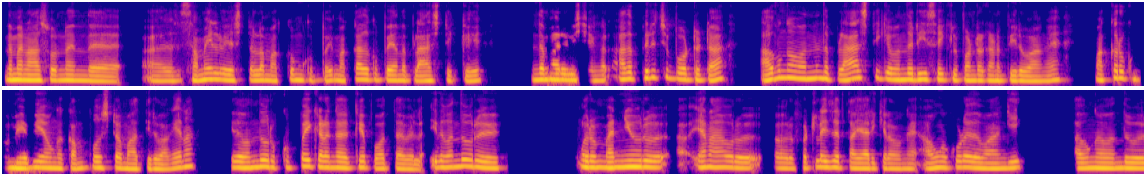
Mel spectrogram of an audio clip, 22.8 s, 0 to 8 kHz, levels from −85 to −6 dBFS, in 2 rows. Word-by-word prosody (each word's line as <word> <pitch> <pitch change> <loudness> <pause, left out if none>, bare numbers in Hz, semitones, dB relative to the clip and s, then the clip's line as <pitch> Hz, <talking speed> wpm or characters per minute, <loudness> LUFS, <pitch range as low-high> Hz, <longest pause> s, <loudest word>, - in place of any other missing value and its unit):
இந்த 155 - +1
மாரி 155 -1 +5
நான் 150 -1 +3
சொன்ன 150 0 +2
இந்த 140 -2 +1 0.6
அ - - -3 0.4
சமையல் 165 +4 +2
வேஸ்டல்லாம் 145 0 0
மக்கும் 150 +3 -2
குப்பை. 140 -1 -5
மக்காத 165 +5 0
குப்பை 150 -1 0
அந்த 140 - 0
பிளாஸ்டிக் 135 0 -3 0.7
இந்த 165 +1 +4
மாரி 160 -1 +4
விஷயங்கள். 140 -1 -6
அத 175 - +3
பிரிச்சுப் 205 -1 -2
போட்டுட்டா 155 -3 +1 0.5
அவங்க 205 +5 +2
வந்து 185 +1 +2
இந்த 185 - +2
பிளாஸ்டிக 195 +3 -1
வந்து 165 +1 +3
ரீசைக்கிள் 160 -2 -1
பண்றதுக்கு 145 -1 0
அனுப்பிருவாங்க. 135 -1 0 0.5
மக்குற 160 +7 0
குப்பை 160 -1 -9
மே 150 - +6
பி 170 - +2
அவங்க 150 -2 +2
கம்போஸ்டா 155 +2 0
மாத்திருவாங்க. 135 +1 0
ஏன்னா 190 +2 0 0.4
இத 165 - +3
வந்து 175 +3 +3
ஒரு 170 - -1
குப்பை 165 +5 0
கிடங்குக்கே 165 -1 +2
போக 145 0 +1
தேவைல்லை. 130 -3 0
இது 170 - +1
வந்து 190 +3 +1
ஒரு 180 -3 +2 1.0
ஒரு 170 -1 +5
மேன்யூர் 180 +2 +5 0.3
அ - - -8 0.2
ஏன்னா 175 0 +2 0.2
ஒரு 160 -2 +2 0.4
ஒரு 145 0 -1
ஃபெர்டிலைசர் 170 +1 0
தயாரிக்கிறவங்க 140 -1 0 0.2
அவங்க 160 +2 +2
கூட 170 0 0
இத 155 - +4
வாங்கி, 150 +3 +1 0.6
அவங்க 155 +1 +2
வந்து 150 +1 +2
155 Hz, 160 wpm, -22 LUFS, 145-170 Hz, 1.0 s, மே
